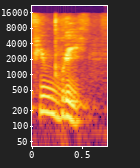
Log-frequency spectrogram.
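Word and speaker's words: fimbriae: হ্যাঁ, এই যে ফিমব্রি, এটা উচ্চারণটা হচ্ছে ফিমব্রি, ফিমব্রি।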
